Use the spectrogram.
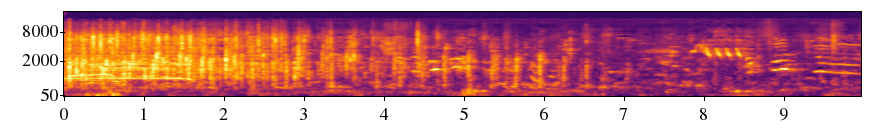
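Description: An outdoor crowd at a fifth-anniversary celebration applauds a marching band from Cholula, Puebla, with dense, continuous clapping mixed with cheering, children's voices and chatter, and a few bird chirps near the end.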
